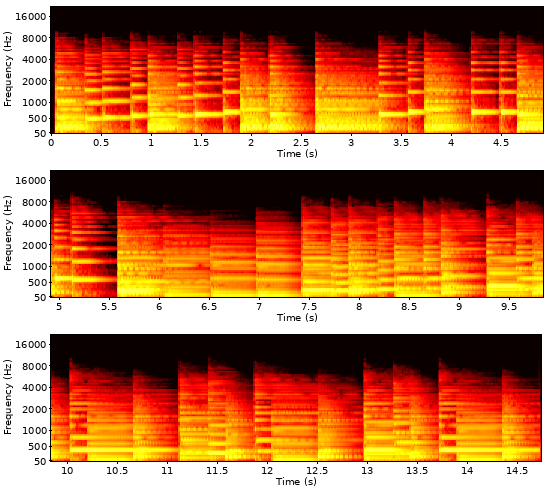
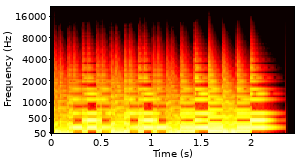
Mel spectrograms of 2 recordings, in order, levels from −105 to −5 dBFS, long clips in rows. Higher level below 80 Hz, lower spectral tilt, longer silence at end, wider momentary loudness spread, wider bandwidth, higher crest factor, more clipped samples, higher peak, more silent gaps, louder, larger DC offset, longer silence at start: second, -56 dBFS vs -24 dBFS; about the same, -8.5 dB/octave vs -9.5 dB/octave; second, 0 s vs 0.15 s; about the same, 6 LU vs 4 LU; first, 7.2 kHz vs 6 kHz; first, 16 dB vs 10 dB; neither; about the same, -10 dBFS vs -8 dBFS; neither; second, -27 LUFS vs -17 LUFS; neither; about the same, 0.05 s vs 0.05 s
